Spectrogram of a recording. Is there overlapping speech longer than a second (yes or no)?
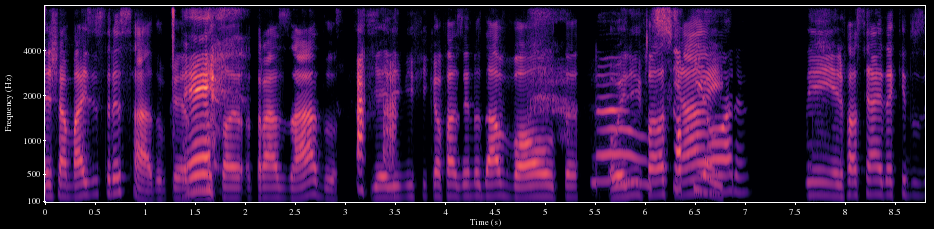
yes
